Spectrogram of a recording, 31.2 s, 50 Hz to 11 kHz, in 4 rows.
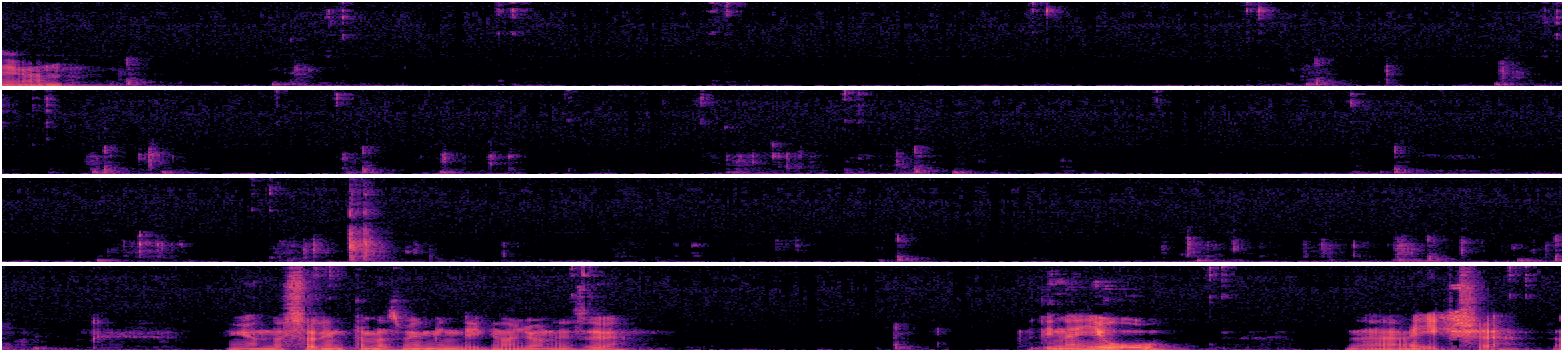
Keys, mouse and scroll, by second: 0.4 scroll up 1, 0.6 alt+middle click, 1.6 right click, 2.5 click, 6.5 alt+middle click, 7.7 right click, 8.3 alt+middle click, 9.2 click, 9.6 alt+middle click, 10.2 w, 10.6 click, 11.7 ctrl+z, 12.0 click, 13.6 click, 14.7-16.4 alt+middle drag, 16.4 2, 16.8 click, 17.3 ctrl+BackSpace, 18.7-19.9 scroll down 2, 19.0 F4, 20.1-22.1 alt+middle drag, 22.1 F4, 22.4 scroll up 1, 22.7 alt+middle click, 24.9 click, 27.8-29.4 alt+middle drag, 29.4 click.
